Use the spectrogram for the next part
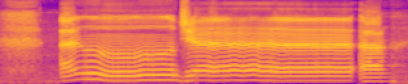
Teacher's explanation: নুন সাকিনের পরে জিম আসছে, এখন ইকফা গুণ্য হবে। · জিম আলিফ জবর জা, 4 আলিফ টান হবে।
